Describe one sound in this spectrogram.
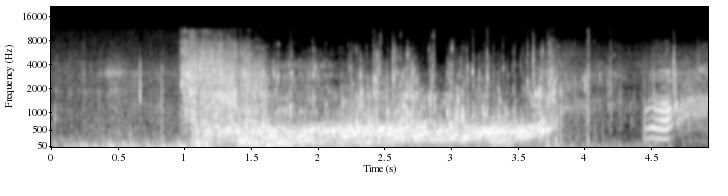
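Water rushes and bubbles loudly as the microphone goes under the surface.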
